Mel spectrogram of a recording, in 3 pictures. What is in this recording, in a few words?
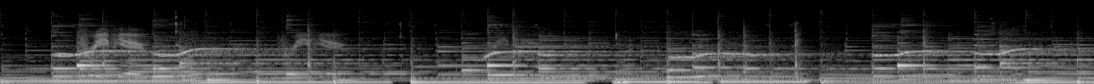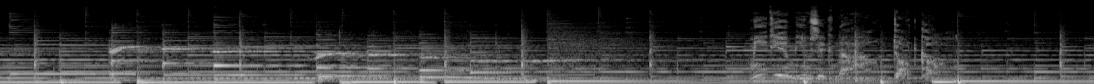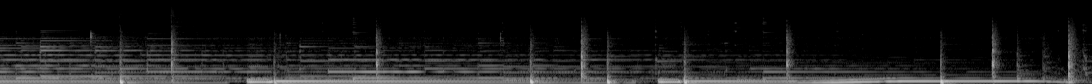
simple thanks loop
